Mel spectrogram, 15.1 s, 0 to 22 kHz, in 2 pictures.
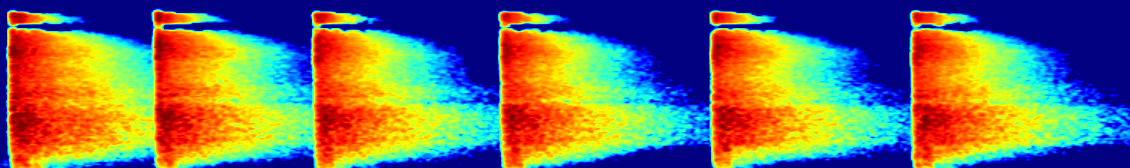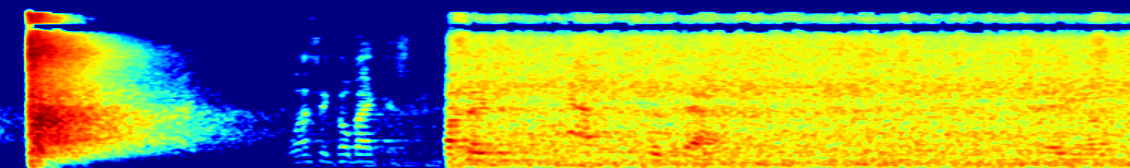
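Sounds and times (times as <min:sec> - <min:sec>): handgun shots with echo: 0:00.0 - 0:08.8.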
